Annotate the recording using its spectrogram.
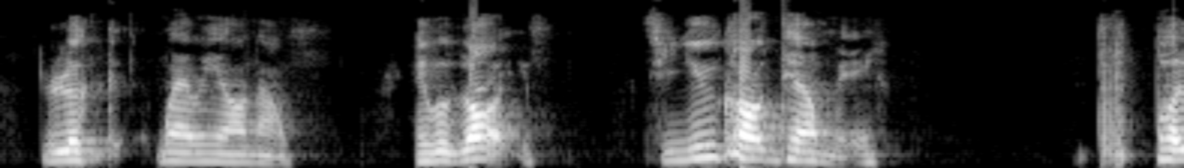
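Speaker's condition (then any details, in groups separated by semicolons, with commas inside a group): Cerebral palsy; obvious speech impediment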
